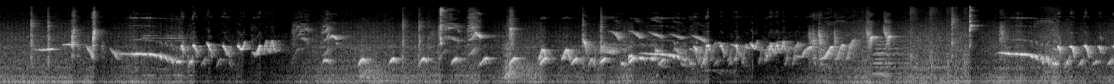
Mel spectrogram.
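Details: White-rumped shama trained for fighting song, flicking its tail and hopping between perches, sings long varied phrases of repeated clear whistles and fast chattering runs, with frequent clicks and wing-like flutters.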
